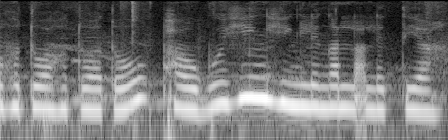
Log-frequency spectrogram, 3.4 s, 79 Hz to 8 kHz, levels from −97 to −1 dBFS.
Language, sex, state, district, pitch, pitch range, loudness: Wancho, female, Arunachal Pradesh, Longding, 230 Hz, 215-245 Hz, -13 LUFS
